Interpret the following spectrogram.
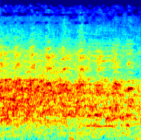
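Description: Studio audience laughing, many voices blending into a steady wash of laughter.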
